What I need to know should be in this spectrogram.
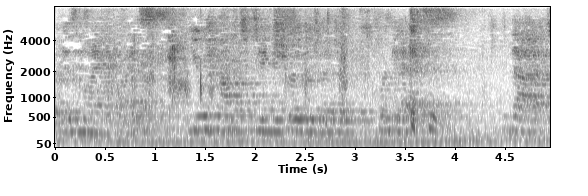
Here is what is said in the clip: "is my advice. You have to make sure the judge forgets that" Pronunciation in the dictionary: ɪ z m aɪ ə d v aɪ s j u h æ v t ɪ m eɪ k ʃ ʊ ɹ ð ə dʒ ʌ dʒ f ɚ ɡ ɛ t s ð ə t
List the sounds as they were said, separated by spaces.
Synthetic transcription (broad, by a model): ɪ z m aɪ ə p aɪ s j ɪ h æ f t ɪ m eɪ k ʃ ʊ ɹ ð ə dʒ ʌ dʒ f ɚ ɡ ɛ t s ð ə t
